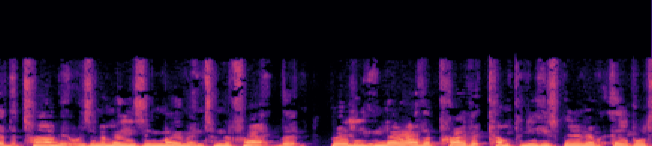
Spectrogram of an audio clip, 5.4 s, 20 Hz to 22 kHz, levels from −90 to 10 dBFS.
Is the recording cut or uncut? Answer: cut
